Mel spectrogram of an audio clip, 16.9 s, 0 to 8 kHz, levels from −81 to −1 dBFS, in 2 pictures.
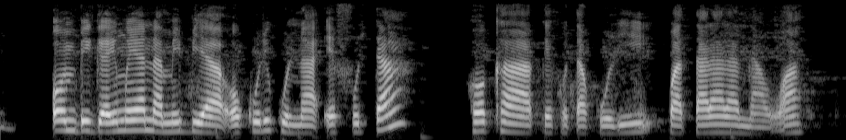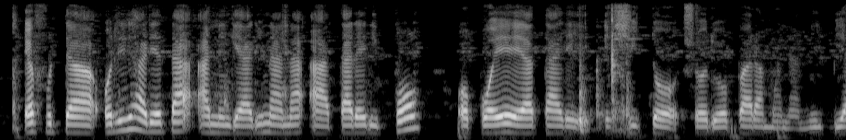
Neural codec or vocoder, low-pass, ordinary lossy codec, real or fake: none; 7.2 kHz; Opus, 64 kbps; real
